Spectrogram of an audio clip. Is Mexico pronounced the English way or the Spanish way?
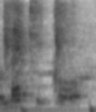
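Spanish. Mexico is pronounced with a Spanish pronunciation.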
